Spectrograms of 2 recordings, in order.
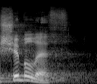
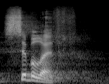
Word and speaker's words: Shibboleth: And if he would say no, they would say to him, "Then say Shibboleth." And he would say Sibboleth, for he could not pronounce it right.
